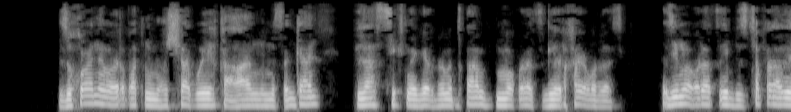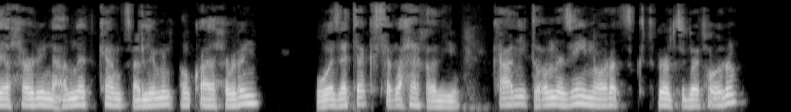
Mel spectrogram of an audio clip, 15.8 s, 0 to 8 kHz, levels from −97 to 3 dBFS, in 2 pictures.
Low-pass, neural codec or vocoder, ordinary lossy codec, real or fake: 7.2 kHz; codec, 16 kHz, 2 kbps, FreqCodec, larger model; MP3, 32 kbps; fake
